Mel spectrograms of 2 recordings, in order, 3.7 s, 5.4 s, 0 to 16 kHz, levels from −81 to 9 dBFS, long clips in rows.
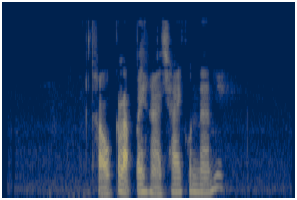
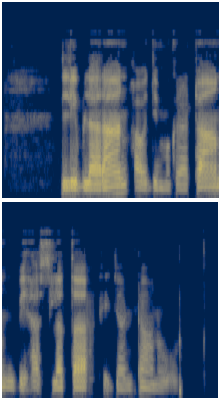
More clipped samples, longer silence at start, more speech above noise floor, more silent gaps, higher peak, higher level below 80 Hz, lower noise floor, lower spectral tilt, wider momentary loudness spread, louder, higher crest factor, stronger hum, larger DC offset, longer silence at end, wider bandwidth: neither; first, 1.15 s vs 0.75 s; first, 38 dB vs 31 dB; neither; about the same, -2 dBFS vs 0 dBFS; second, -68 dBFS vs -62 dBFS; first, -63 dBFS vs -49 dBFS; about the same, -5 dB/octave vs -4 dB/octave; about the same, 18 LU vs 18 LU; second, -25 LUFS vs -17 LUFS; first, 26 dB vs 18 dB; neither; neither; first, 0.9 s vs 0.45 s; first, 11.5 kHz vs 9.4 kHz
